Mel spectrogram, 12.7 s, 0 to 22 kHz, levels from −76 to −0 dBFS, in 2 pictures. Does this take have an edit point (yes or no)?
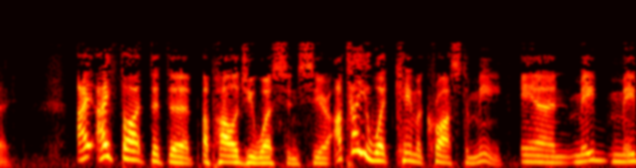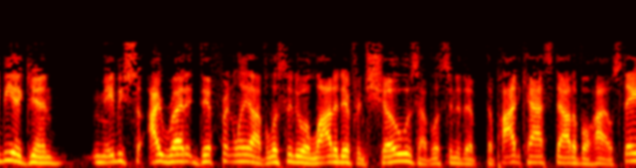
yes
